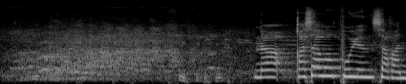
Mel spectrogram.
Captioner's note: laughing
